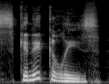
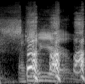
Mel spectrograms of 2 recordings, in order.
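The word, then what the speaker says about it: Skaneateles: I thought it was Skinnicles. How do you pronounce it? Skinny Atlas.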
